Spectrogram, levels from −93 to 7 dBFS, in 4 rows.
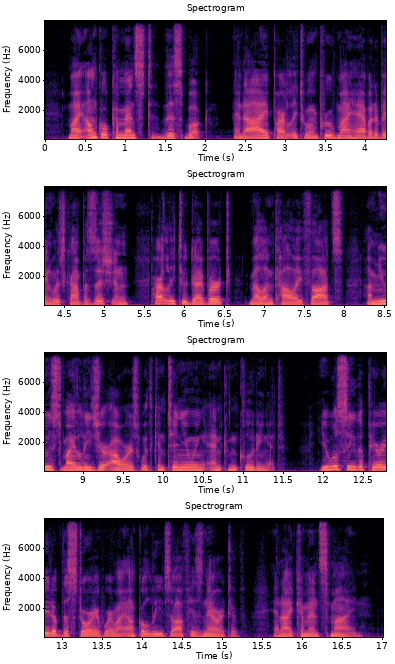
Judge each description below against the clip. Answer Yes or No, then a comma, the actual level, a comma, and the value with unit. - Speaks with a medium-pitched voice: Yes, medium, 145 Hz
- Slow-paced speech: No, average, 170 wpm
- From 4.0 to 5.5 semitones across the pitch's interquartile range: No, narrow, 2.6 semitones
